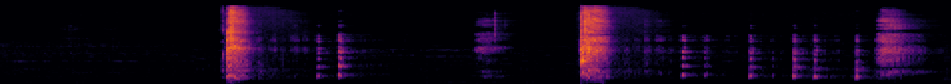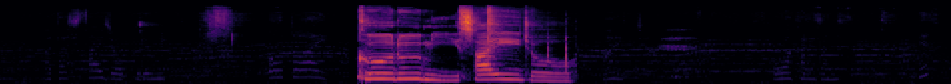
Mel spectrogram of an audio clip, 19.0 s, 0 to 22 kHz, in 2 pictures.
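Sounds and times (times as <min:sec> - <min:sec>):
person laughing: 0:02.2 - 0:03.6, 0:06.4 - 0:09.2.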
